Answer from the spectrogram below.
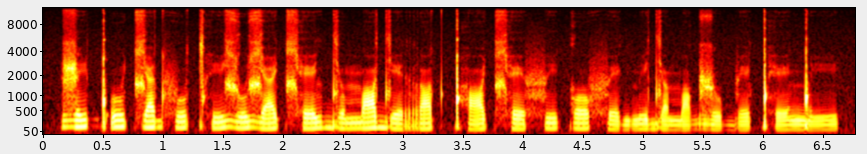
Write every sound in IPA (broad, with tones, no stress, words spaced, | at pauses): ʐi˧˥ǃʼu˧˥t͡ɕæ˧˥dfu˩˥ ǀʰi˩˥ ʑu˩˥ʑæ˩˥ t͡ɕʰe˩˥lʲdʲo˨ mɒ˧˥dʲe˨ rɒ˧˥tǃʰɒ˩˥ t͡ɕʰe˨ fi˧˥ko˧˥ fe˨ɡmi˧˥dʲɒ˨ mɒ˩˥ɡʐu˨ be˩˥ǃʰe˧˥ŋ͡ǃi˧˥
